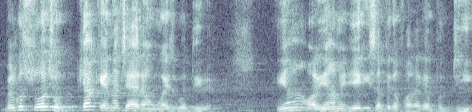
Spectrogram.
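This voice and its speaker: A man giving a sermon as a Jain preacher, speaking slowly and emphatically and repeating key phrases to drive them home. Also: mid-range voice, warm tone, a little hiss or hum. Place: large hall. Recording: echoey hall, faint ambience.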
